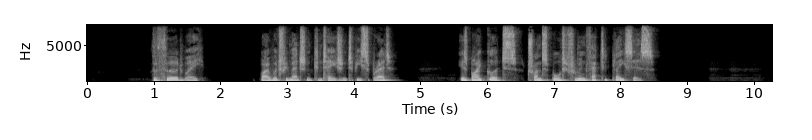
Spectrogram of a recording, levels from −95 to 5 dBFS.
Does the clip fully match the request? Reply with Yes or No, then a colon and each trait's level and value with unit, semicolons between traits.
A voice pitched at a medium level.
Yes: medium, 160 Hz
